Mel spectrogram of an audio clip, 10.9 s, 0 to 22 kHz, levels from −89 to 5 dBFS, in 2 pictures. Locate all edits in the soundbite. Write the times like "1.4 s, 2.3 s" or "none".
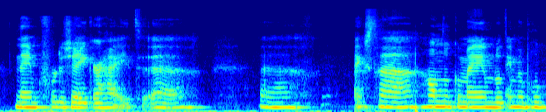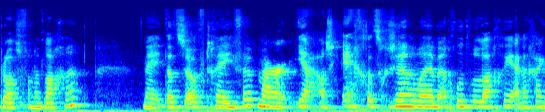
3.5 s, 5.1 s

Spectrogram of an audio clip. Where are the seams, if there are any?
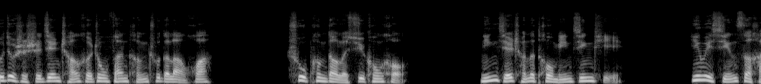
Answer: none

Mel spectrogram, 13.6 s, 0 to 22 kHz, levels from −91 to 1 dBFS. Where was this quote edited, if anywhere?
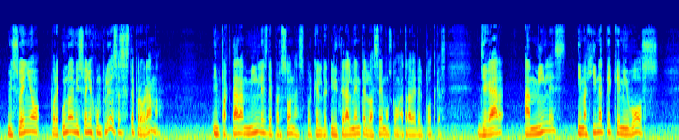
1.1 s

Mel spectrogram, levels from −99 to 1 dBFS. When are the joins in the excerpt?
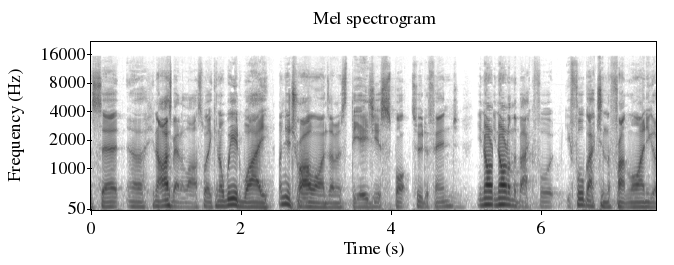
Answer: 1.1 s, 2.4 s, 4.2 s, 5.4 s

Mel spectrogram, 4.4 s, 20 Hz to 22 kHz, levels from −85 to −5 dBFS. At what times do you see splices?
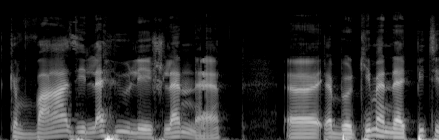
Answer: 3.2 s

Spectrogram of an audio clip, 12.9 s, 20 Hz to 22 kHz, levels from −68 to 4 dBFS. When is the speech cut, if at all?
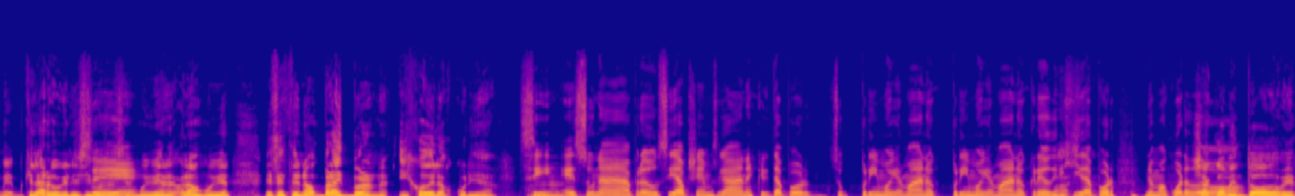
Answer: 6.9 s, 9.4 s

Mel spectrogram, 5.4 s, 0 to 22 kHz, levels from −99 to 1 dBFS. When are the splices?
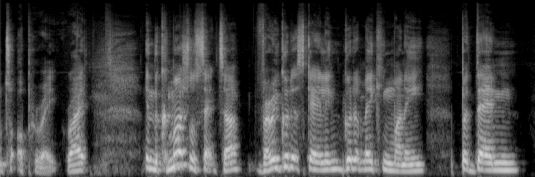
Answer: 1.4 s, 3.4 s

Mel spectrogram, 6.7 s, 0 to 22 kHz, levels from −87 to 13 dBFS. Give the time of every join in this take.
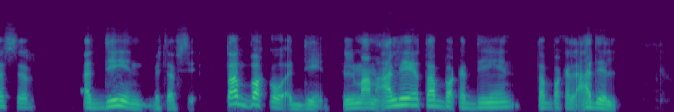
3.4 s

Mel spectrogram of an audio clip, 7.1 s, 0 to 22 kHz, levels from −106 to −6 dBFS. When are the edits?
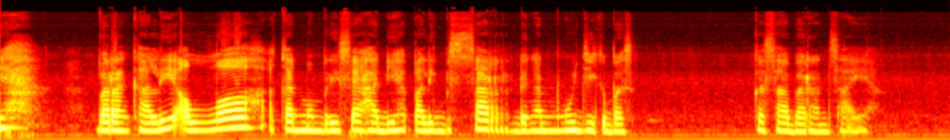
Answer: none

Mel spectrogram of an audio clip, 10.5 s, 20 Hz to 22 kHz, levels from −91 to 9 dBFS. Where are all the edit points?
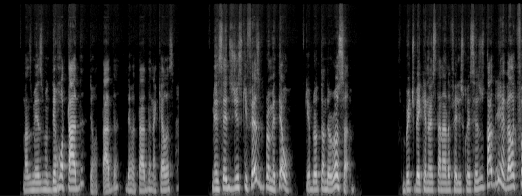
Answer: none

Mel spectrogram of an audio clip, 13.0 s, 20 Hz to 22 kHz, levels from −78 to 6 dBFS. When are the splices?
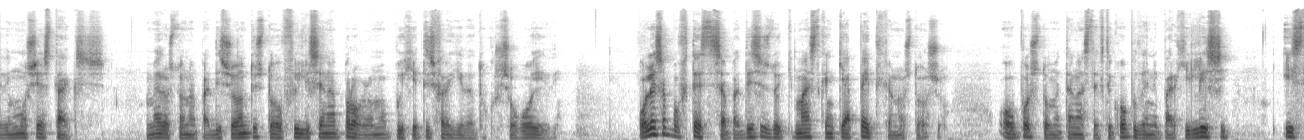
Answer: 1.5 s

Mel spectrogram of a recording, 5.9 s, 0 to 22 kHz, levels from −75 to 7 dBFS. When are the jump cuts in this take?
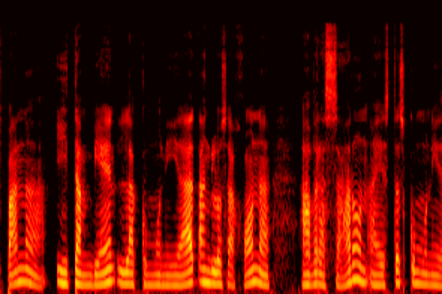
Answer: none

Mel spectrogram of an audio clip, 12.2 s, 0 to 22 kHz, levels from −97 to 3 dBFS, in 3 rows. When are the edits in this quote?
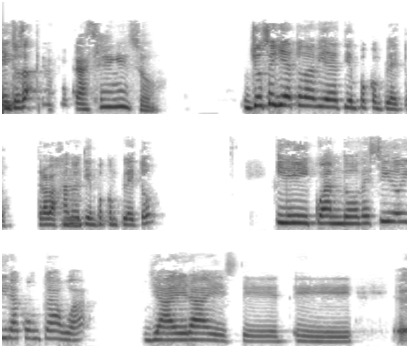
none

